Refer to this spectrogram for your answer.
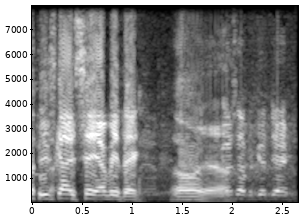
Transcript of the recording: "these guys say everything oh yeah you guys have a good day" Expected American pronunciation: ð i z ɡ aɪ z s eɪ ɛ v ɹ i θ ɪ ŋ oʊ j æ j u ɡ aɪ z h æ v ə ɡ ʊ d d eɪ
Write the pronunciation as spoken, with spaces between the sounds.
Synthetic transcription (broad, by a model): ð i z ɡ aɪ z s eɪ ɛ v ɹ i θ ɪ ŋ oʊ j æ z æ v ə ɡ ʊ d d eɪ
